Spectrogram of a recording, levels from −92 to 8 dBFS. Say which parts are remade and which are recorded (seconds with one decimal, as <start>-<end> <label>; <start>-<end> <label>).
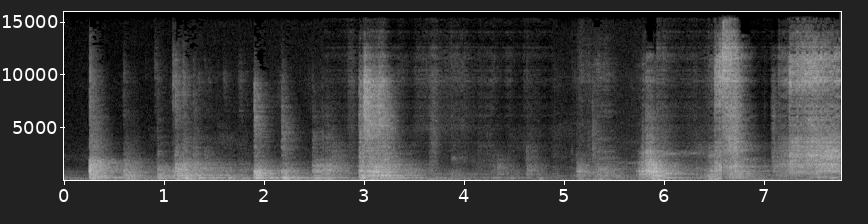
0.0-2.6 recorded; 2.6-4.9 remade; 4.9-5.8 recorded; 5.8-7.8 remade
